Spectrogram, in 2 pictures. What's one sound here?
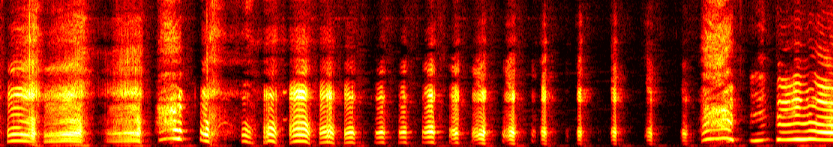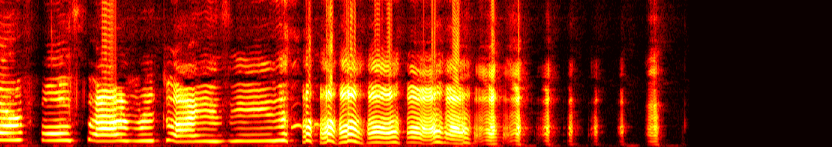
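A woman laughs hard and giggles close to a microphone.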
